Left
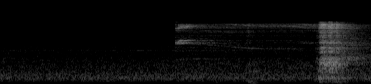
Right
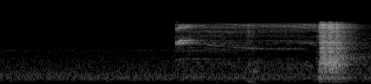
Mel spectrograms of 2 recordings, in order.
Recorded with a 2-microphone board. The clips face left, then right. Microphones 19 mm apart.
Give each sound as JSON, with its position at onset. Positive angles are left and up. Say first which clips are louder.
{"t": 1.8, "sound": "a drill", "louder": "right 8 dB", "side_deg": -45, "distance_m": 0.5}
